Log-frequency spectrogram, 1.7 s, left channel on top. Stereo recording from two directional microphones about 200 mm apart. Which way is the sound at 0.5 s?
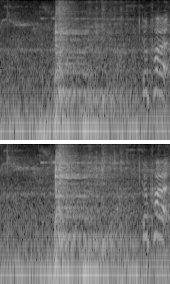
Centre (ahead or behind).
